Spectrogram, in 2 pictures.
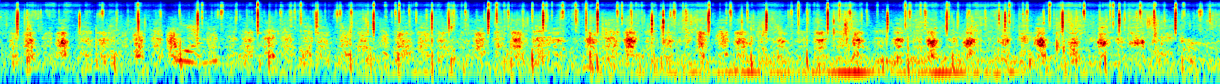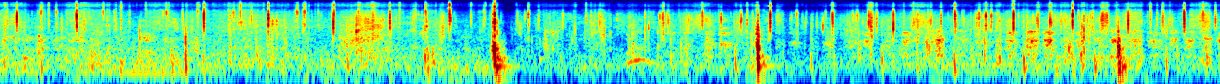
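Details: Night walk with Lucia, a Great Pyrenees, and a Goldendoodle called Timmy: quick, breathy dog panting continues through the walk, mixed with scuffing steps, jingling and a few sharp knocks.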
